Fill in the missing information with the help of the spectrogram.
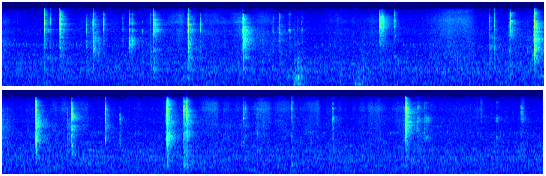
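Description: Hex key turning set screws in a metal busway housing coupler: faint, irregular metallic clicks, roughly two a second, as the key seats and turns in the screws.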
